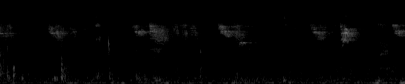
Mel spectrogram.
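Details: Eurasian tree sparrows at their morning feed give quick, high, bright chirps in tight clusters roughly every half second, several birds overlapping in a busy chatter.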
